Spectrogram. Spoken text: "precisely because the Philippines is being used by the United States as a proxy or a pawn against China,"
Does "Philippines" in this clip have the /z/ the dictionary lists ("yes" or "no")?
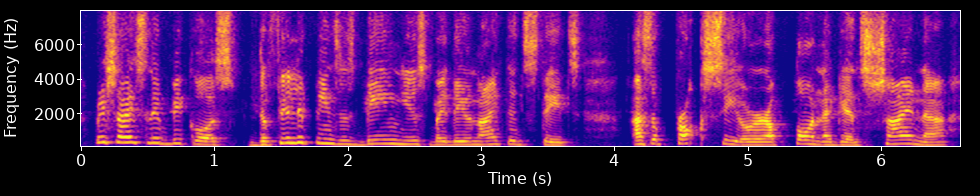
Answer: no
